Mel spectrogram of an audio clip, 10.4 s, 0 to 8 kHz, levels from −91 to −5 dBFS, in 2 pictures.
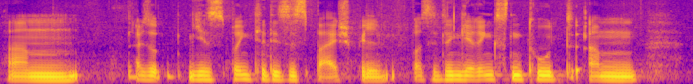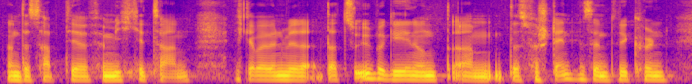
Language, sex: German, male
